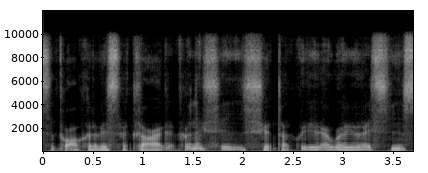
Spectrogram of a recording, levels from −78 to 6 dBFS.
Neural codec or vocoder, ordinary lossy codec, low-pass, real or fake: autoencoder, 22.05 kHz, a latent of 192 numbers a frame, VITS, trained on many speakers; MP3, 96 kbps; 9.9 kHz; fake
